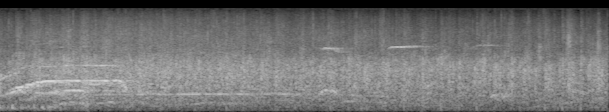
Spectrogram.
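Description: A group of young women cheer and shout loudly together.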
